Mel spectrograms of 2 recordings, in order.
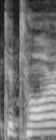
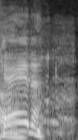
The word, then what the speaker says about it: Kattar: The only time I say Qatar, like I said, is when I look at your last name alone. For some reason, it just goes to that. But when I see your whole name written out, I get it correct.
